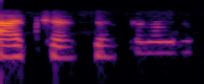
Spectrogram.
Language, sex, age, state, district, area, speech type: Bengali, female, 30-45, West Bengal, Cooch Behar, urban, conversation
